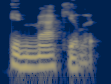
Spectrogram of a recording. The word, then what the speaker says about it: immaculate: t immac imaculate Immaculate four syllables the stress is on the second syllable Immaculate Mac stress is on Mac Immaculate Immaculate completely clean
